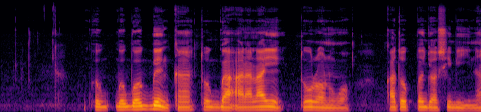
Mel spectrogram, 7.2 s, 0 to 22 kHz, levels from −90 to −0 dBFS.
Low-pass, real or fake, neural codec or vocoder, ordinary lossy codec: 19.8 kHz; real; none; none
